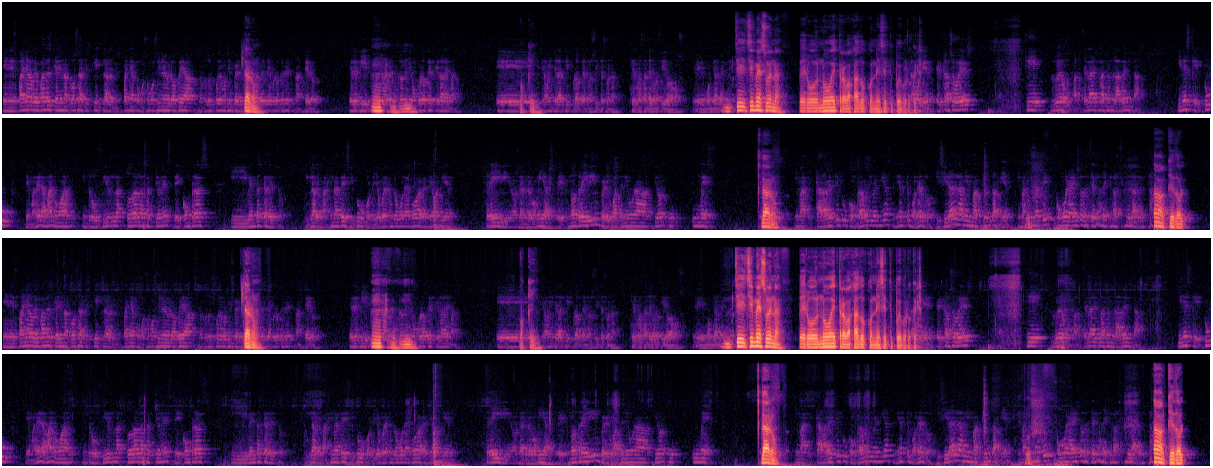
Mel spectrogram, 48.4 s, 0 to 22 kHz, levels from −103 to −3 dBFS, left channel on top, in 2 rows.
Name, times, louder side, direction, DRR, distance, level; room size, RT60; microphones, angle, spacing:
voice 1, 0.0-6.3 6.9-9.1 9.9-12.3 12.6-14.6 16.3-16.6 17.5-19.4 20.5-22.8 23.5-28.3 28.8-29.8 30.2-33.2 33.9-37.7 38.0-38.4 39.3-39.7 40.0-47.2, left 1 dB, 75° left, 4.9 m, -53 dB
voice 2, 7.4-8.2 10.6-10.7 14.4-15.6 16.0-18.1 39.4-39.7 44.6-44.7 47.2-47.8, right 6 dB, 85° right, 0.4 m, -25 dB
13.0 x 7.2 x 4.2 m
head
